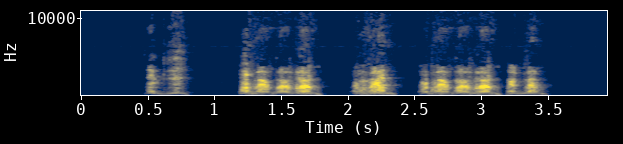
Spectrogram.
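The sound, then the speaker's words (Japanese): Hunting dogs growl and bark in four rough, rumbling bursts over about three seconds, fairly loud, with short pauses between them and no talking, as they spot a deer in a forest and run toward it. “悪体温の犬たちが鹿になった悪体温を見つけて目を光らせながら走ってくるではありませんか。”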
